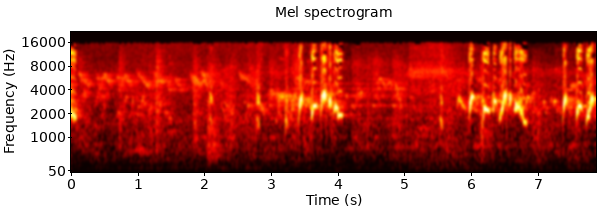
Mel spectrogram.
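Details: Red-whiskered bulbul contest-training song at midday in summer: several fluty, rising-and-falling phrases of four to six notes come in quick succession over busy background bird chatter.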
